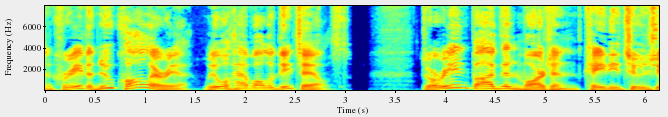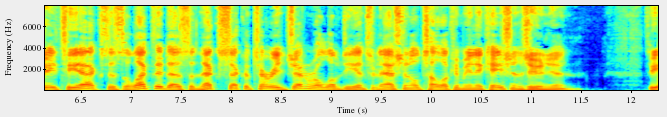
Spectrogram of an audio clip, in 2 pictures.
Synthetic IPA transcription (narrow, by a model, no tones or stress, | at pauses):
nkʰɹ̥ieɪɾɨnʉkʰɔlˠɛɹiɨ̰wiwəlˠəvɔlˠðəditʰeɪlˠz̥ | d̥ə˞ĩnbɑɡ̚dɨ̃nmɑɹʔn̩kʰeɪɾitʰʉd͡ʒeɪtʰiɛksɨzəlɛk̚tɨɾɨzðənɛkstsɛkɹɨtʰɛɹid͡ʒɛnə˞l̩ˠʌvðiɪ̃ntə˞næʃn̩l̩ˠtʰɛlˠəkmjʉnɨkʰeɪʃɨ̃nzjʉ̃njɨ̃n | ði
